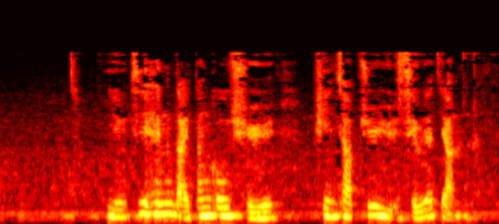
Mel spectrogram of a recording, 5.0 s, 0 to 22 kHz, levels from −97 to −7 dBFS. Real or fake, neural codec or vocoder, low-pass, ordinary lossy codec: real; none; 10.8 kHz; MP3, 32 kbps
